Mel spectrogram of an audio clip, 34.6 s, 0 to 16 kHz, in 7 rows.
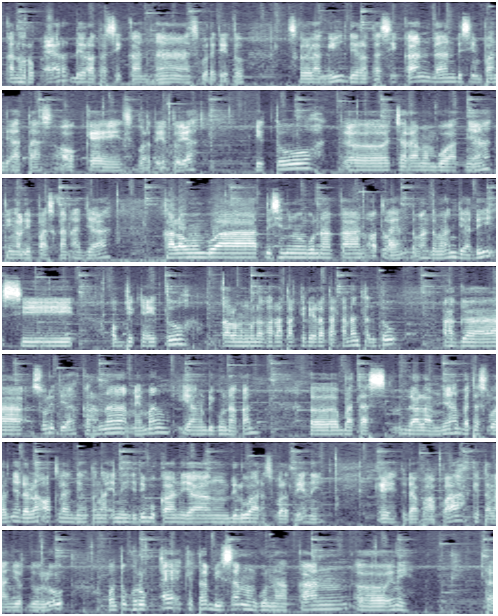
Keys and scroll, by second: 1.8 ctrl+z, 3.8 v, 5.8-7.5 typing, 10.9 z, 14.5 a, 16.8 z, 17.7 v, 28.9 z, 31.6 m.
